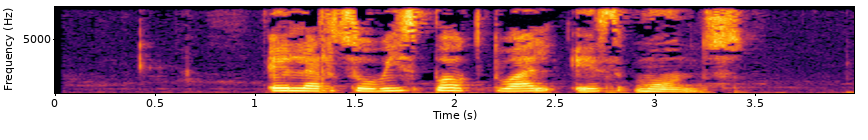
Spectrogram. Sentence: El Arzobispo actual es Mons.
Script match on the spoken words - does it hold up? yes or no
yes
